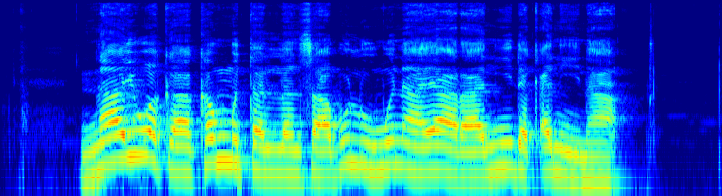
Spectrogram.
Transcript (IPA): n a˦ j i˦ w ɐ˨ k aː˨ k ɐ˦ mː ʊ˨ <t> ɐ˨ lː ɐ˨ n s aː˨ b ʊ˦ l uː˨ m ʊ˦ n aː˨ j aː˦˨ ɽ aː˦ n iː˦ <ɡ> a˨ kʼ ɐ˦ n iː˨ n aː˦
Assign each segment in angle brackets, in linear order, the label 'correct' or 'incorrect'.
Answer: correct, incorrect

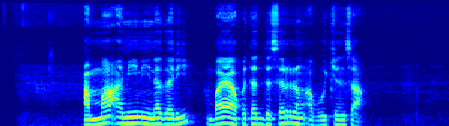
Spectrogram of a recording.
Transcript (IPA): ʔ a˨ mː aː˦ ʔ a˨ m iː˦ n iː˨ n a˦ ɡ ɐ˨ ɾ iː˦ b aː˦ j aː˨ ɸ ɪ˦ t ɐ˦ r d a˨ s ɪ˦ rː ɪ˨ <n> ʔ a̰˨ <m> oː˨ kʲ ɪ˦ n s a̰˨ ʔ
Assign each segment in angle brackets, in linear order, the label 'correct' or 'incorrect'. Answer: incorrect, incorrect

